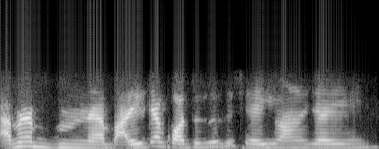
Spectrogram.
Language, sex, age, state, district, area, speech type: Bengali, female, 30-45, West Bengal, Kolkata, urban, conversation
